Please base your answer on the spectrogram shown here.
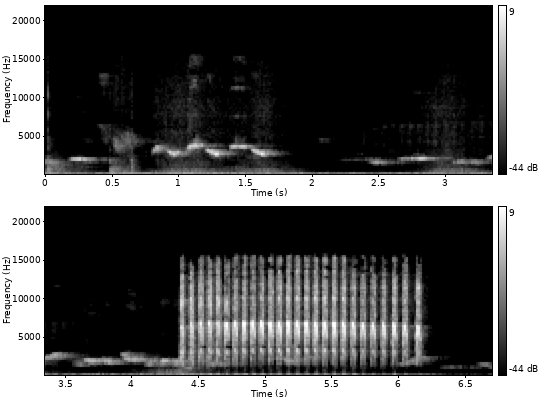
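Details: Flowerpecker singing on a training recording: sharp, thin twittering notes and short downslurred whistles, then a long, even, very high pulsed trill that stops abruptly.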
